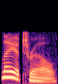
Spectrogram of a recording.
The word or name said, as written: Laetrile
